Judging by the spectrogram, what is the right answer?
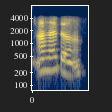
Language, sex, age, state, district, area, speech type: Kashmiri, female, 18-30, Jammu and Kashmir, Pulwama, rural, conversation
